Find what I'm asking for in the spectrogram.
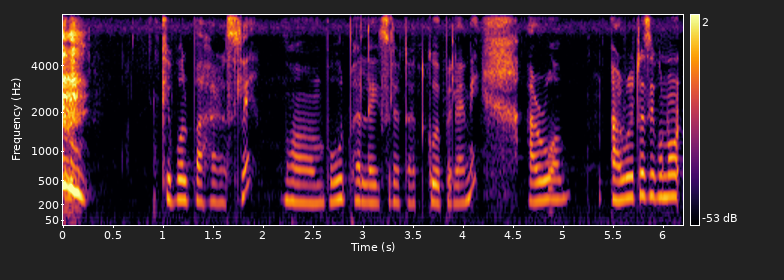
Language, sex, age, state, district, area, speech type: Assamese, female, 18-30, Assam, Majuli, urban, spontaneous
